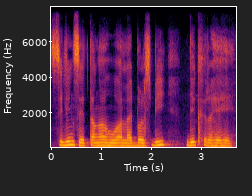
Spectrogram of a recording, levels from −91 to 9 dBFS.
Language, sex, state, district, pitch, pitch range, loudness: Hindi, male, Arunachal Pradesh, Papum Pare, 165 Hz, 155-185 Hz, -12 LUFS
